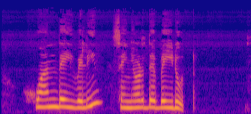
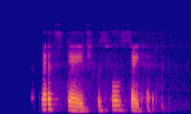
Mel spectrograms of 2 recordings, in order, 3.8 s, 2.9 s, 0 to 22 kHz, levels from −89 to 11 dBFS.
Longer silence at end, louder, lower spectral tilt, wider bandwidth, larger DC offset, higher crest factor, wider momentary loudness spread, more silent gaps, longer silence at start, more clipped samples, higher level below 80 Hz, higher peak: first, 1.05 s vs 0.55 s; first, -17 LUFS vs -22 LUFS; second, -5.5 dB/octave vs -7 dB/octave; first, 14.5 kHz vs 7.4 kHz; neither; about the same, 16 dB vs 18 dB; second, 9 LU vs 16 LU; neither; second, 0.4 s vs 0.65 s; neither; first, -64 dBFS vs -80 dBFS; about the same, -4 dBFS vs -6 dBFS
